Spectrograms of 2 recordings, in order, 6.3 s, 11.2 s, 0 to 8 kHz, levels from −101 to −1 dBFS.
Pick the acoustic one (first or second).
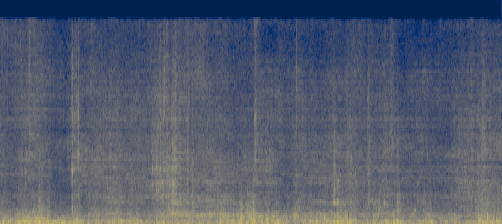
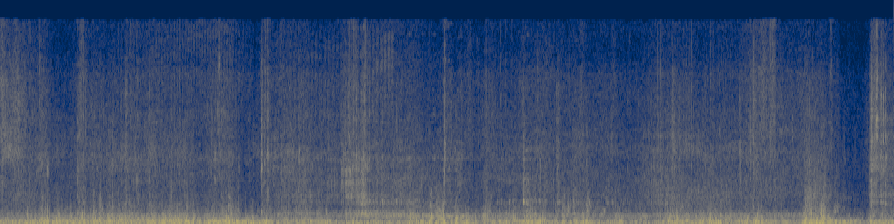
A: second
